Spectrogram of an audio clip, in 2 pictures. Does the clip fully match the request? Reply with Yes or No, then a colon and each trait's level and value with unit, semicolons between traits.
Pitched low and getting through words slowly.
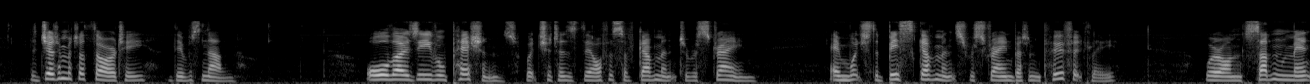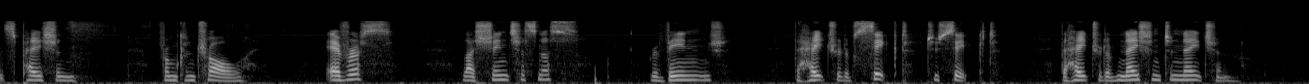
No: high, 195 Hz; slow, 110 wpm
